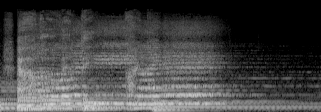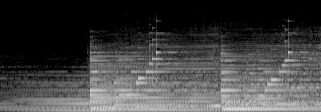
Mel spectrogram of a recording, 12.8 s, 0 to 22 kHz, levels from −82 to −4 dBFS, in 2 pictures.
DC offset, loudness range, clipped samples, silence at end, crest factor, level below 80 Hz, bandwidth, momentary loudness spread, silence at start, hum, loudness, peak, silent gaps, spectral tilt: under 0.1%; 14 LU; under 0.1%; 0 s; 14 dB; -42 dBFS; 15 kHz; 21 LU; 0 s; none; -23 LUFS; -8 dBFS; none; -6.5 dB/octave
